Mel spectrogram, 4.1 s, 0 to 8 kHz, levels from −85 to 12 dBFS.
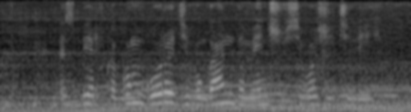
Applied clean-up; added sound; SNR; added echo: none; Sink (filling or washing); 15 dB; none.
